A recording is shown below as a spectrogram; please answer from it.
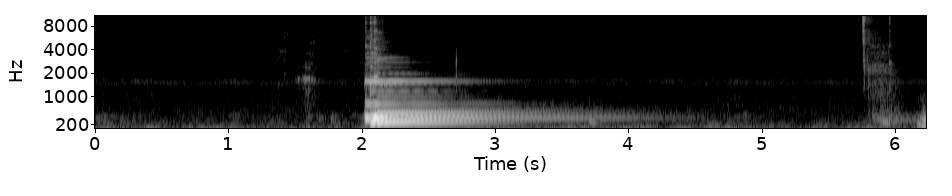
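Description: A ukulele strummed once on a G chord about two seconds in, the chord ringing and fading away over about two seconds. A small click comes near the end.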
